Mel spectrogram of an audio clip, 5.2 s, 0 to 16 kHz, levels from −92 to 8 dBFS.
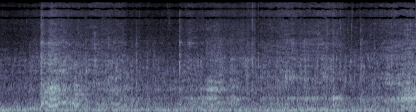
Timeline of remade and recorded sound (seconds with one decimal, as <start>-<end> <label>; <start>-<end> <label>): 0.0-2.7 recorded; 2.7-3.2 remade; 3.2-5.2 recorded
